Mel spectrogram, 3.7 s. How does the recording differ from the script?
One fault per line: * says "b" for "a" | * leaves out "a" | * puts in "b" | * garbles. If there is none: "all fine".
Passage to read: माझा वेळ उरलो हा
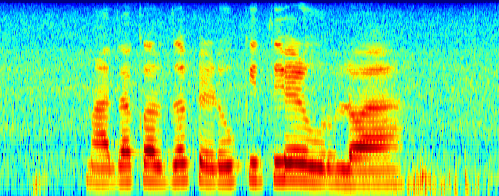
* puts in "कर्ज फेडुक किती"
